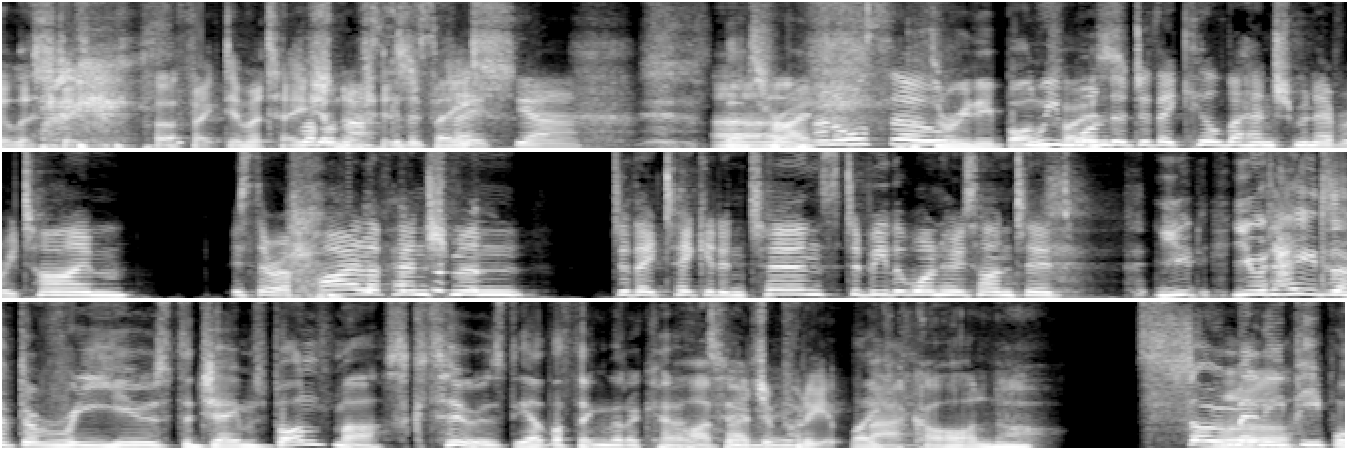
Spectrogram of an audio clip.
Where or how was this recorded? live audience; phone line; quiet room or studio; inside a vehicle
quiet room or studio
